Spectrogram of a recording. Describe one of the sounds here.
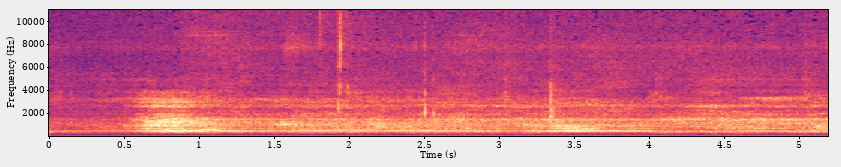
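A radio receiver crackles with static through its loudspeaker.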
